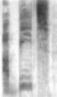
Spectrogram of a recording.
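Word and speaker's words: apizza: The exhibit is titled Pronounced a Beats and will be on display at the museum on Whitney Avenue for the next 2 years.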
